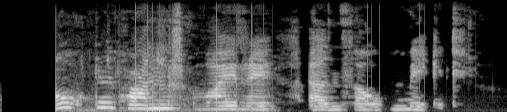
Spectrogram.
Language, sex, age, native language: Icelandic, male, 8, Icelandic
